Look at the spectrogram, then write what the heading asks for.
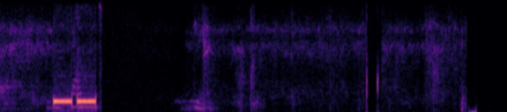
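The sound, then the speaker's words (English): Two quick electronic keypad beeps sound close together over a phone line as the phone is taken off conference mode to open for questions, followed by muffled, faint telephone-line chatter and noise. “We're going to get some assistance here to take the phone off for conference mode and allow you to ask questions.”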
